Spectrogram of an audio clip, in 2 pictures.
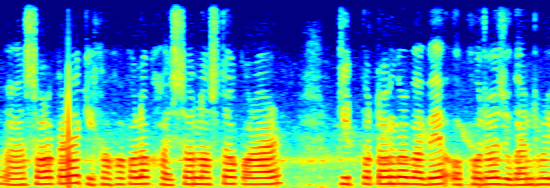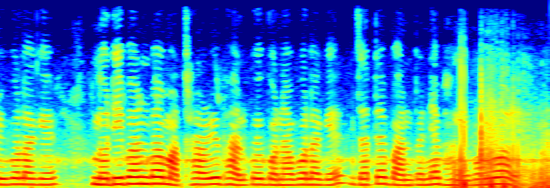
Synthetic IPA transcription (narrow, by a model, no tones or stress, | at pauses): sɔɹkaɹɛkɹixɔxɔkɔlɔkhɔjsɔnɔstɔkɔɹaɹ | kit̚pɔtɔŋɡɔbabɛʔokʰodʱɔɹzʊɡandʱoɹibɔlaɡɛ | nodibanbamatʰaɹibʱalkojbɔnabɔlaɡɛzatɛbanpanɛbʱaŋibɔnʊaɹɛ̰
